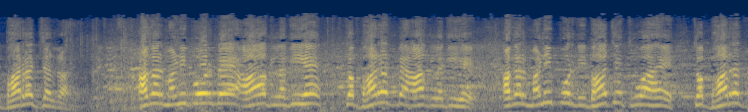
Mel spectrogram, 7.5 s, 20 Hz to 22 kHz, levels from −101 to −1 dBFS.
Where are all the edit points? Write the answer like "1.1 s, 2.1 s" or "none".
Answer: none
